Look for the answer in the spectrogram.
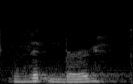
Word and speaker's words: Wittenberg: Wittenberg, get the pronunciation right.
